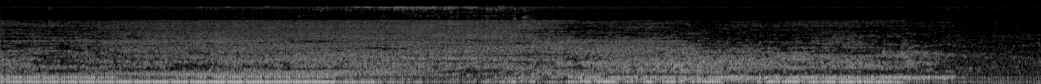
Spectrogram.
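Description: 2019 Kawasaki ZX-6R's inline-four engine idling steadily, becoming quieter near the end.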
